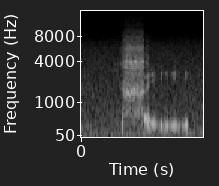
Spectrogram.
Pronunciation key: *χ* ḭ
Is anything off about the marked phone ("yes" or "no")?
no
